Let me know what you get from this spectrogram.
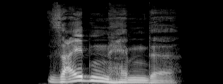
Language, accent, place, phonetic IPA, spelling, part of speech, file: German, Germany, Berlin, [ˈzaɪ̯dn̩ˌhɛmdə], Seidenhemde, noun, De-Seidenhemde.ogg
- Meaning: dative of Seidenhemd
